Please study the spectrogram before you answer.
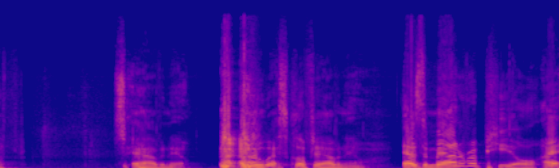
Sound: clears throat

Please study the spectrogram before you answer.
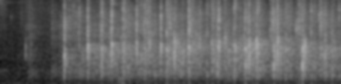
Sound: applause

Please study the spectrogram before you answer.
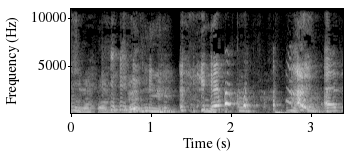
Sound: giggling

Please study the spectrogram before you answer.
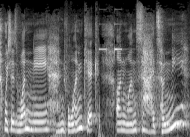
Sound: timer beeps

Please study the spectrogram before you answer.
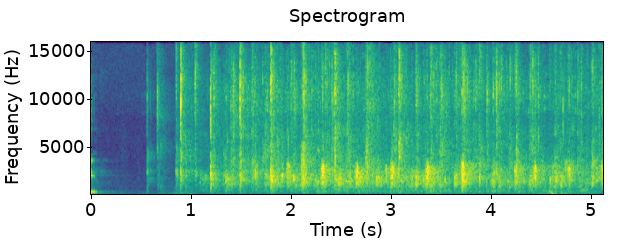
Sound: applause

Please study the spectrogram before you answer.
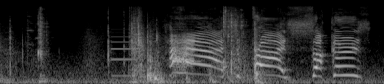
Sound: beep

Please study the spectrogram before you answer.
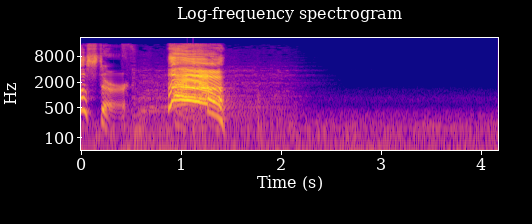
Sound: shrieks

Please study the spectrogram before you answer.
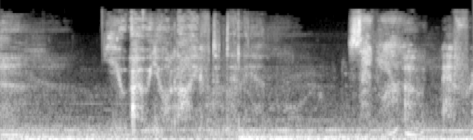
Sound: whisper

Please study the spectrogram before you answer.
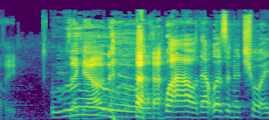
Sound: laughs

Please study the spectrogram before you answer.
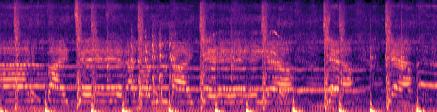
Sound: dolphin chirping

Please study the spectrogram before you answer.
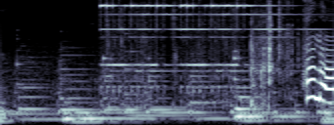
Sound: ringing

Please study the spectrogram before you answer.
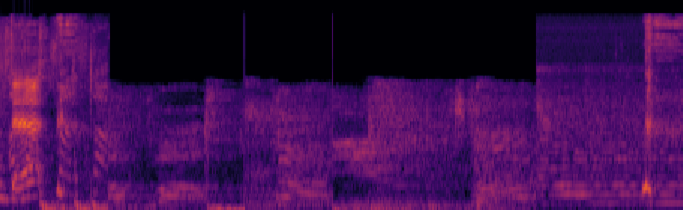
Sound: demonic sounding, slowed down audio; laughs

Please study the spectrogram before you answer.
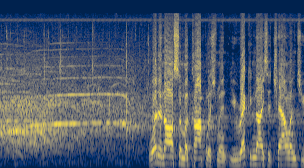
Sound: cheering

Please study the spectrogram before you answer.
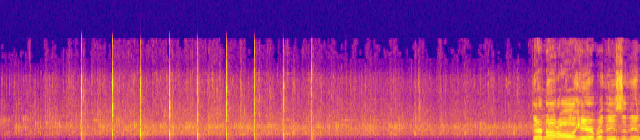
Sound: applause

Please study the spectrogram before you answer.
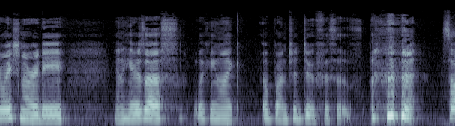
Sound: laughs

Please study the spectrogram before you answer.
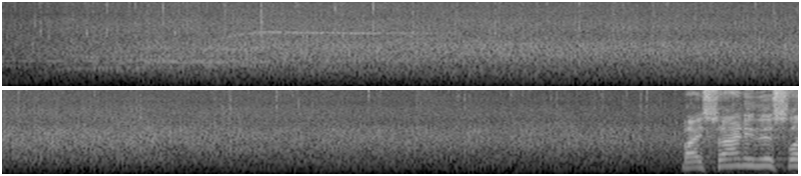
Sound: applause

